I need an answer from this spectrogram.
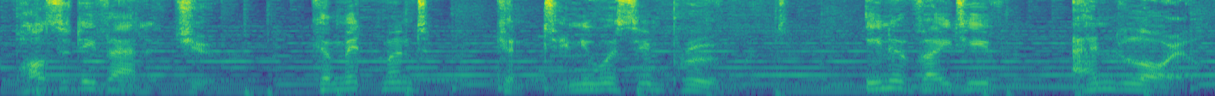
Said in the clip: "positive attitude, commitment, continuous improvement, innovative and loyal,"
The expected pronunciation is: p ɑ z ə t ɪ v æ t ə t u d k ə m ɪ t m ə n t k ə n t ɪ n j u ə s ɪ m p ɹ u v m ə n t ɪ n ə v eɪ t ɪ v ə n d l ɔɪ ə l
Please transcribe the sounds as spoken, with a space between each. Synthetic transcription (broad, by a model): p ɑ z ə t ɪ v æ t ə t u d k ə m ɪ t m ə n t k ə n t ɪ n j u ə s ɪ m p ɹ u v m ə n t ɪ n ə v eɪ t ɪ v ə n l ɔɪ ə l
